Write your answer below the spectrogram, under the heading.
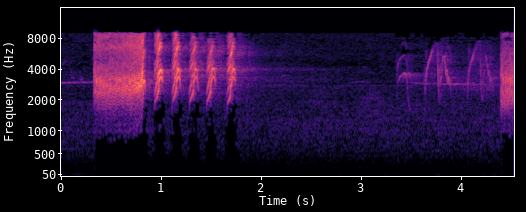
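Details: Azure-winged magpie, 2020 recording: a grating buzzy screech runs straight into five clipped chattering notes. After a pause come faint rising whistled sweeps, and a second harsh screech starts at the end.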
